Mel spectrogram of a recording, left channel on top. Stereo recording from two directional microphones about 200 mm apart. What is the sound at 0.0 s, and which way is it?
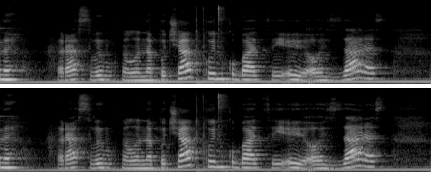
A woman's voice, 5° left (ahead or behind).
